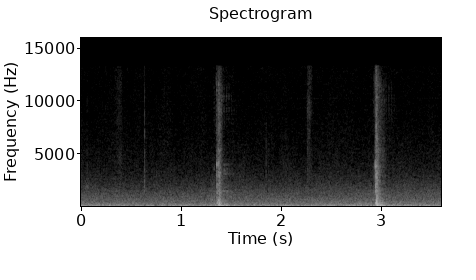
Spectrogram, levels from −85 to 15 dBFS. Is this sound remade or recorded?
recorded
